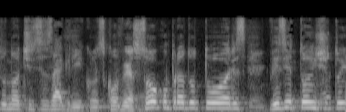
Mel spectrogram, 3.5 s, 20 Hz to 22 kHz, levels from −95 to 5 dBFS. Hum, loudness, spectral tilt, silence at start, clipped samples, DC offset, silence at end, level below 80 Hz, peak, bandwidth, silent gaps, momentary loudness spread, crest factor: none; -26 LUFS; -4 dB/octave; 0 s; under 0.1%; under 0.1%; 0 s; -56 dBFS; -10 dBFS; 11.5 kHz; none; 7 LU; 16 dB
